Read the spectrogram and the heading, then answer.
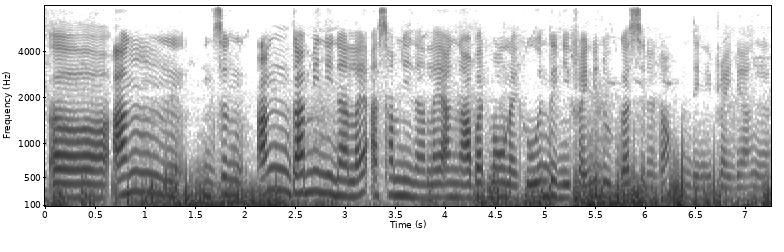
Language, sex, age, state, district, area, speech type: Bodo, female, 18-30, Assam, Udalguri, urban, spontaneous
